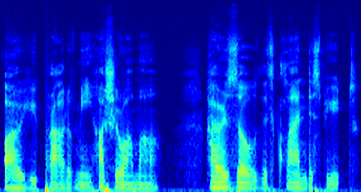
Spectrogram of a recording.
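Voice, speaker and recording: A man voicing a weary, proud old retired clan leader in a slow, wry, reflective way for a fan fiction reading. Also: low voice, level tone, no room sound, pitched below the performer's own voice. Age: elderly.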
